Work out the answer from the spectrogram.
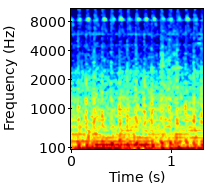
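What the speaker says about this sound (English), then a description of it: "I'm just gonna take the helicopter back." A helicopter in GTA Online gives a short, steady, rhythmic rotor thump and engine drone, moderately loud and alone, with no talking.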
